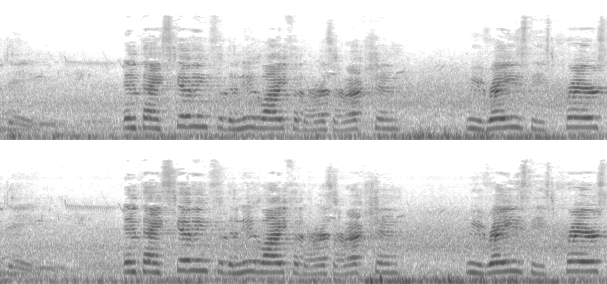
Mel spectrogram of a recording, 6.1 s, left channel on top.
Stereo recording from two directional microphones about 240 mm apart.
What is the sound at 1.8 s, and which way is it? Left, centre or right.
Speech, right.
